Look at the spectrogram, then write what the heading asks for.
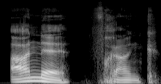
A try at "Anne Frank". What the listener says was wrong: So instead of it just being one syllable, Anne, it's 2 syllables, Anne, and then the last name just has the German A vowel. Anne Frank.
